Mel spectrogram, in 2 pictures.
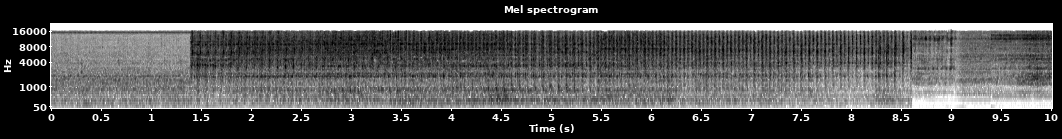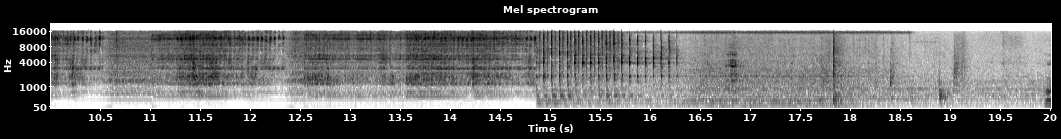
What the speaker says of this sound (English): Now I'm gonna switch to my negative rake scraper so I can really smooth them out.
